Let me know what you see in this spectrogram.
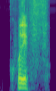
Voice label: "quiff", American

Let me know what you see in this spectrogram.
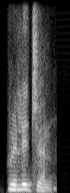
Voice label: "religion", Indian

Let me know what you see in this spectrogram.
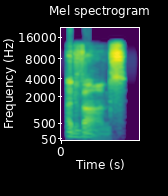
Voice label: "advance", British

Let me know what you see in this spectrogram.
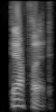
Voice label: "defat", American

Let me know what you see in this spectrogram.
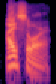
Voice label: "eyesore", American

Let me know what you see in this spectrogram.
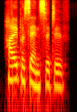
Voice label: "Hypersensitive", Indian

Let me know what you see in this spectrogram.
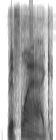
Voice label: "reflag", American

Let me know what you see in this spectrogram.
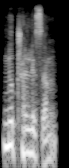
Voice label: "neutralism", Indian

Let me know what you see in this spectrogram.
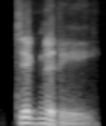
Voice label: "dignity", American

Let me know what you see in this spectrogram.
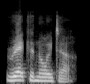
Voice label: "reconnoitre", Indian

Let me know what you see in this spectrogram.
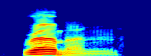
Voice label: "Roman", British

